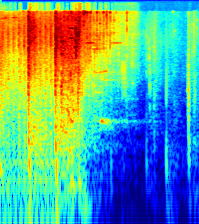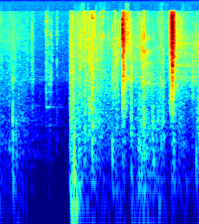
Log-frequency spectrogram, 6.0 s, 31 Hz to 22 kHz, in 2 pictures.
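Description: A turret in The Division 2 fires a loud burst of rapid shots, then sparse scattered gunfire and footsteps follow, with another cluster of sharp reports near the end.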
